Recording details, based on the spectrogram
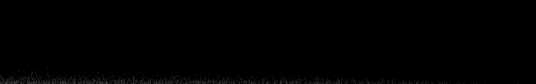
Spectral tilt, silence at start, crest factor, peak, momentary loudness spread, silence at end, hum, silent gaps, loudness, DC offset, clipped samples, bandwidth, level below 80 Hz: -5 dB/octave; 0 s; 16 dB; -48 dBFS; 6 LU; 0 s; none; none; -65 LUFS; under 0.1%; under 0.1%; 11 kHz; -68 dBFS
